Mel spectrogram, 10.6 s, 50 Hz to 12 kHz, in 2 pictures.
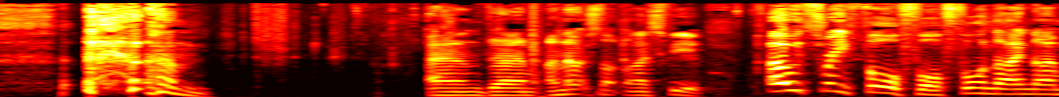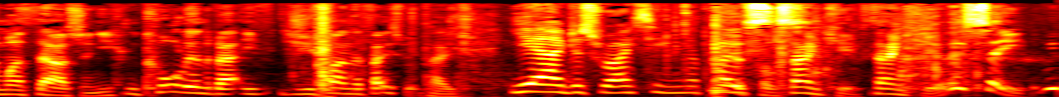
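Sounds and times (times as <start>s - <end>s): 
harsh throat clearing: 0.3s - 1.1s
person coughing: 0.3s - 1.1s
speech: 0.3s - 1.2s, 2.1s - 10.5s.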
